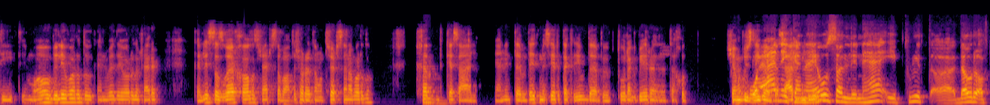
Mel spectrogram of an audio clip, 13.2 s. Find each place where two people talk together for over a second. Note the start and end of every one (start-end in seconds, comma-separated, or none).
9.8-11.1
